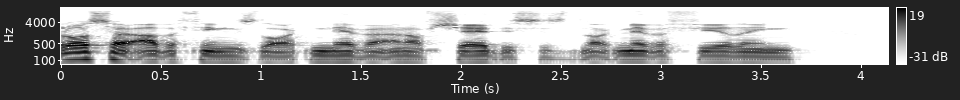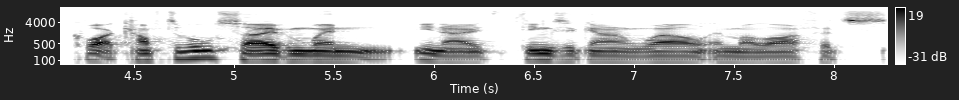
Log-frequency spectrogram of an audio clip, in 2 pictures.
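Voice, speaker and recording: Speaking at a moderate pace with an Australian accent, a man has a very deep, low pitch on a very clean recording with a silent background. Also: ordinary pitch variation. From Australia, rural Victoria. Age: 50s. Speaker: recovering addict. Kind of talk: interview.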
